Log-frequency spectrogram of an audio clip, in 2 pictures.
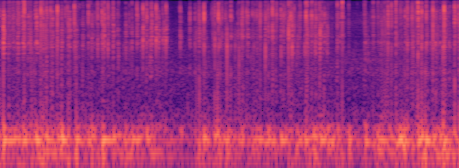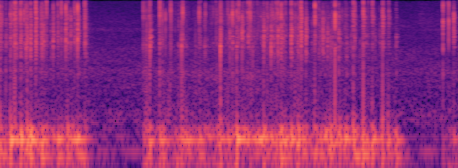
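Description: Long orange acrylic nails and fingertips scratch and tap the hollow metal mesh grille of a silver condenser microphone. The result is a dense, continuous low scratching and rubbing with a steady hum-like tone underneath, plus faint bright crackle on top. The sound briefly drops away twice, once just after the four-second mark and again near the end, before resuming.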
